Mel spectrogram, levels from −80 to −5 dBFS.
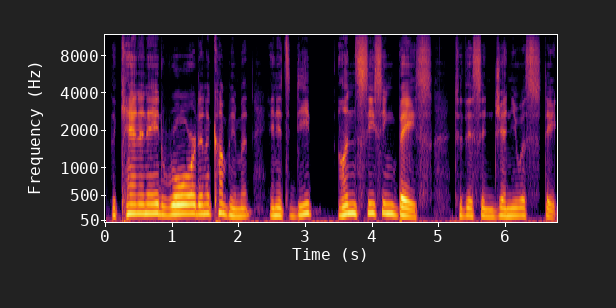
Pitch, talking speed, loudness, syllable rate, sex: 145 Hz, 125 wpm, -17 LUFS, 4.9 syllables/s, male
